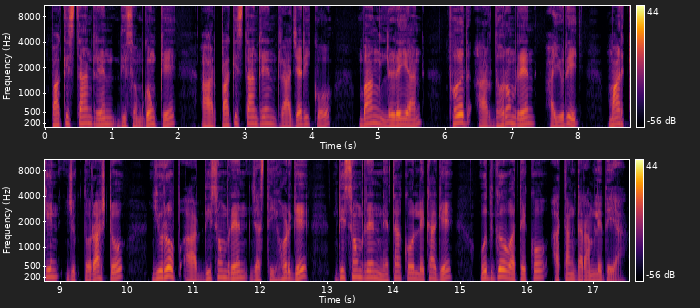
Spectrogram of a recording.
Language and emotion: Santali, neutral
